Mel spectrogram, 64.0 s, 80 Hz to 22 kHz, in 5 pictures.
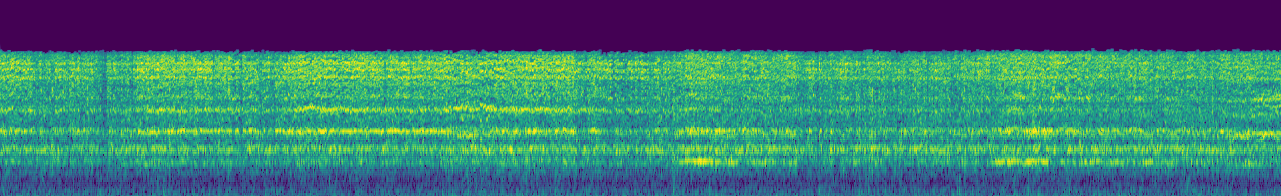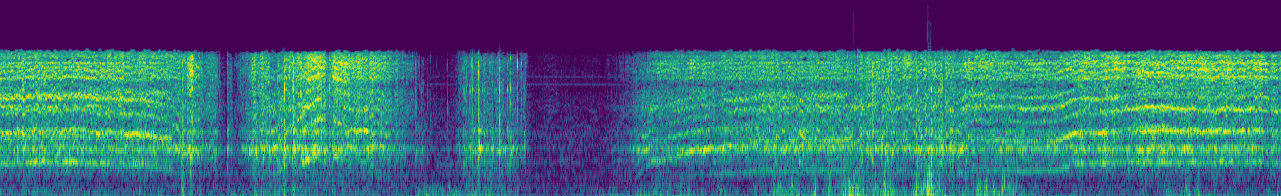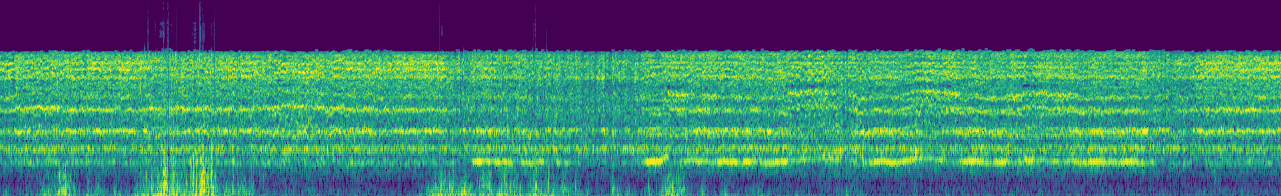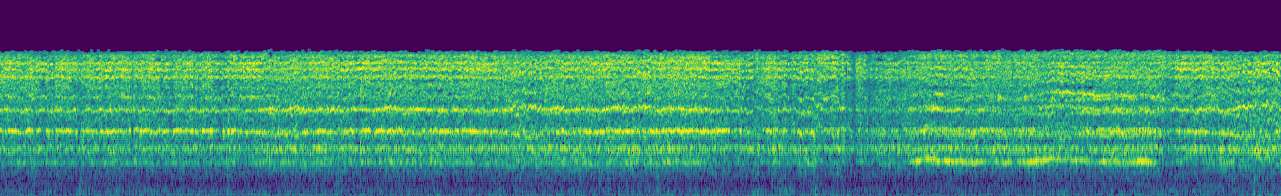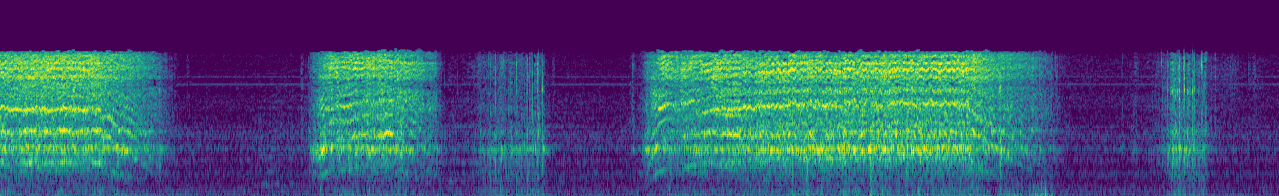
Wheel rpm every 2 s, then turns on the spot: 200, 200, 200, 200, 200, 200, 180, 100, 50, 60, 150, 170, 200, 200, 200, 200, 200, 200, 200, 200, 200, 200, 200, 200, 200, 190, 40, 70, 30, 180, 100, 10.
16-18 52-54 62-64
